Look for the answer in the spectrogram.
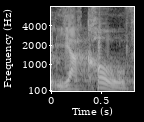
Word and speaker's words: Yaakov: He was smooth, and he was smooth in more ways than one, because his name, Jacob, is the Hebrew word Yaakov. That's what the Hebrew pronunciation is of Jacob.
